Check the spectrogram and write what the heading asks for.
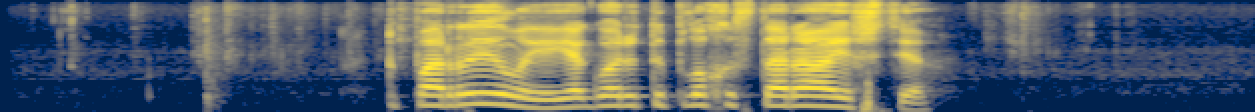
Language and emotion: Russian, angry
